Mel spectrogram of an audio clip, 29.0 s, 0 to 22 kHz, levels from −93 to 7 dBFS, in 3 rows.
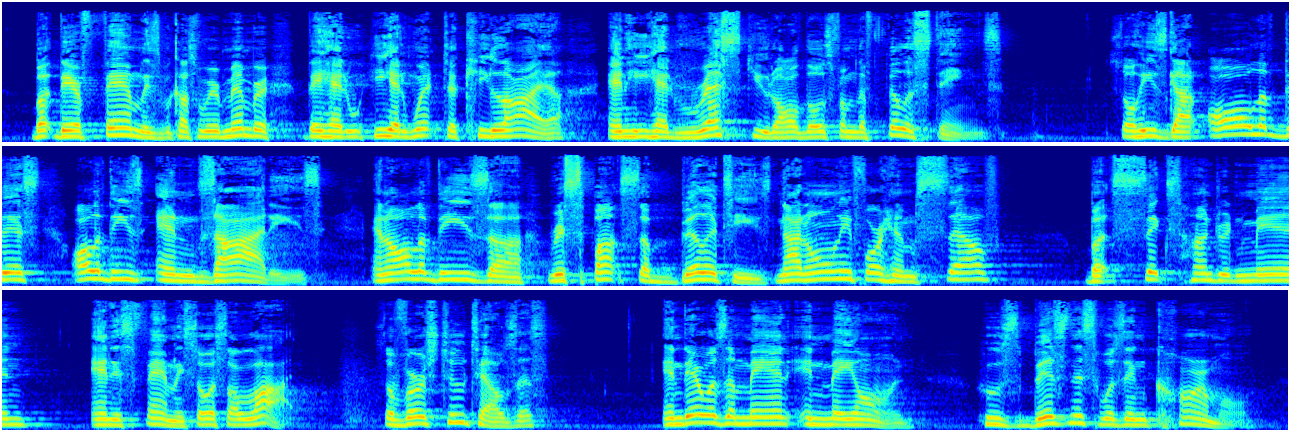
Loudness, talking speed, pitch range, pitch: -29 LUFS, 145 wpm, 150-190 Hz, 165 Hz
